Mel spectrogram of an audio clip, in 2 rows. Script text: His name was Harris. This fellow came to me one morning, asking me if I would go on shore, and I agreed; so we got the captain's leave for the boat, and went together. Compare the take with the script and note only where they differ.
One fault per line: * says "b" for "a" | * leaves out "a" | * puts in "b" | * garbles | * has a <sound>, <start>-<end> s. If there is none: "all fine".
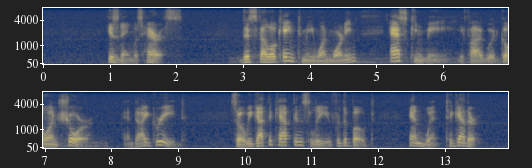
all fine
